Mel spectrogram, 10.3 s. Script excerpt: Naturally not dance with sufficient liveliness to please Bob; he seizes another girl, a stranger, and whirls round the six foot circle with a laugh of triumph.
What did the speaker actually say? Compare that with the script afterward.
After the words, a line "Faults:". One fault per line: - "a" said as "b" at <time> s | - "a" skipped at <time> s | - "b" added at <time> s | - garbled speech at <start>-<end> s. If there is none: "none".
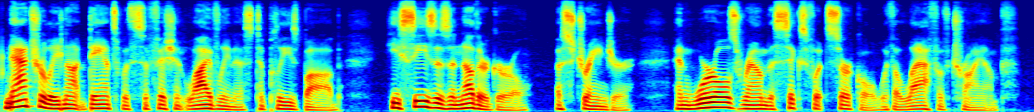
Naturally not dance with sufficient liveliness to please Bob; he seizes another girl, a stranger, and whirls round the six foot circle with a laugh of triumph.
Faults:
none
